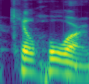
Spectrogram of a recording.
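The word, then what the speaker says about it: Killorn: there but at least put a dash in there kill horn because that's how you're supposed you're trying to pronounce it that way and like let's be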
